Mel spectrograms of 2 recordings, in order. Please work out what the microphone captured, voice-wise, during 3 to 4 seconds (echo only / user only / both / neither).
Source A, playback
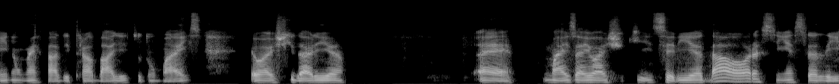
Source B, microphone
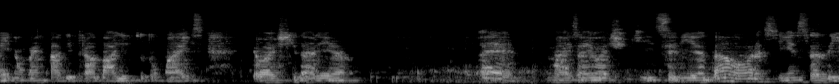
echo only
